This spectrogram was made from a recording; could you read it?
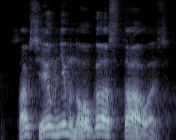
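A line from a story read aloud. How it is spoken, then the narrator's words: Exclaimed. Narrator (Russian): воскликнул он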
